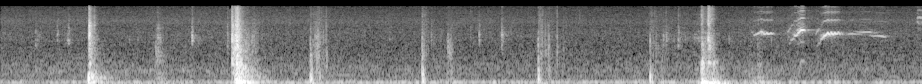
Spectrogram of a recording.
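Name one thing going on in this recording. An axe strikes a car's metal body with heavy thuds.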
